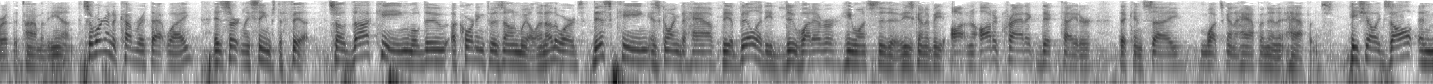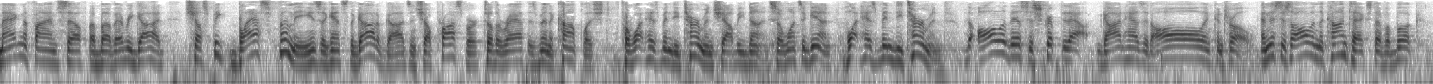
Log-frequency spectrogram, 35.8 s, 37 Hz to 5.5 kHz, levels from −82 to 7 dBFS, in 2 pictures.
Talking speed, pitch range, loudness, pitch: 215 wpm, 120-165 Hz, -19 LUFS, 135 Hz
